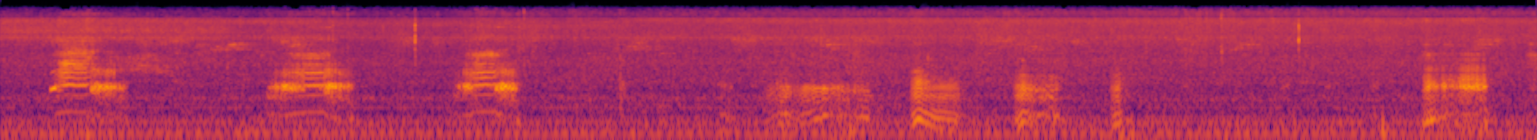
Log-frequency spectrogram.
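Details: Tiger cub in an animal nursery, cared for after being left by its mother, gives about eight nasal, mewing calls, each a short harmonic wail, spaced a second or two apart over a steady low hum.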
